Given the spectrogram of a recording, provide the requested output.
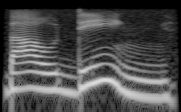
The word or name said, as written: Pao-ting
